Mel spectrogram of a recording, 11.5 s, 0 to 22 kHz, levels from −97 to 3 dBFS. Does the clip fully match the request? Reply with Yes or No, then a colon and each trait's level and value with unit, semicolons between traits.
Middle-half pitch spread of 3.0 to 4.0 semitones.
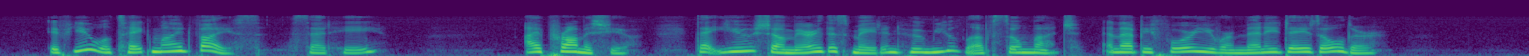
No: average, 4.7 semitones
